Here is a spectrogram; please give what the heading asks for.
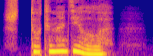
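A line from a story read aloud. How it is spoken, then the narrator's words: Whispered. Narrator (Russian): прошептала Кари Файоле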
